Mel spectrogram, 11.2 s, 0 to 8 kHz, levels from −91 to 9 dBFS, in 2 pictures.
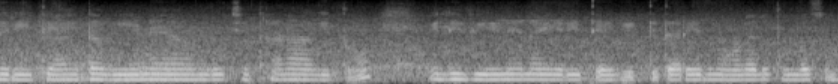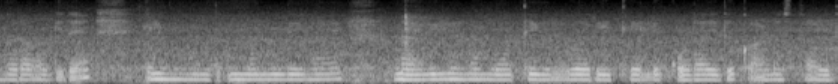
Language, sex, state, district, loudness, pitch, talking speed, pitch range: Kannada, female, Karnataka, Dharwad, -17 LUFS, 180 Hz, 125 wpm, 180-185 Hz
